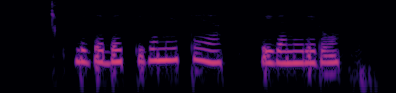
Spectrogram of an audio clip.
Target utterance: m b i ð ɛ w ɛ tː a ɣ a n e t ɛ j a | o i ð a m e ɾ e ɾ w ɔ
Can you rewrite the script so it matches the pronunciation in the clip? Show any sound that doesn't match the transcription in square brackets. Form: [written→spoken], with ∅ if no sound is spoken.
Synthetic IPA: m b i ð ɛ [w→b] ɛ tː [a→i] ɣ a n e t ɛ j a | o i [ð→ɣ] a [m→n] e ɾ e ɾ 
